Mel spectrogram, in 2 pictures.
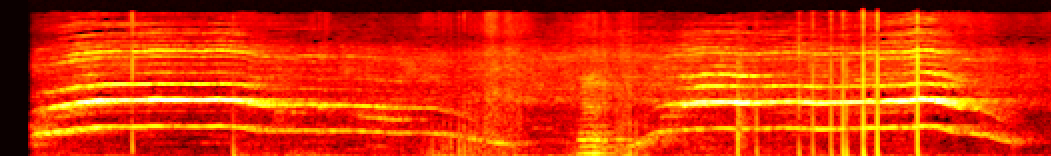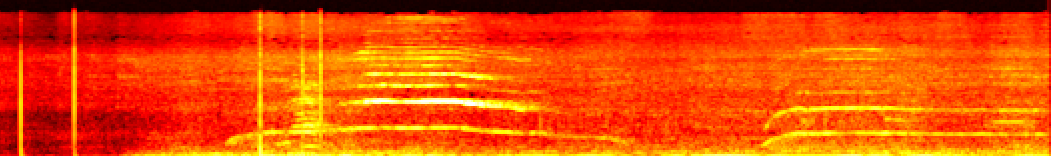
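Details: Mother cat and kitten in an angry situation: long, drawn-out harmonic yowls that hold level and then bend downward. Several come in sequence with short gaps and a few sharp clicks, and a low rumble follows later.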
